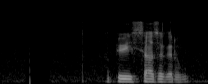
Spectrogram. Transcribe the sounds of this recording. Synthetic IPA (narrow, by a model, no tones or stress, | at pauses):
ɐpiʋiʃaːsɐkɐɾɐm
